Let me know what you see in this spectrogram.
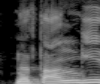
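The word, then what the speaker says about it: Ntangki: park पाया जाता है इसका जो आई है वो साइलेंट है ना तंगी नेशनल पार्क नतांग की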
